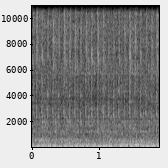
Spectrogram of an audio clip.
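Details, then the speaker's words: 150cc 157QMJ engine, rebuilt after bad crankshaft bearings were replaced: quick, even idle pulses with a steady low thrum and no knocking or rattle, so it idles healthy. "cool it's not knocking it's not taking me over"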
